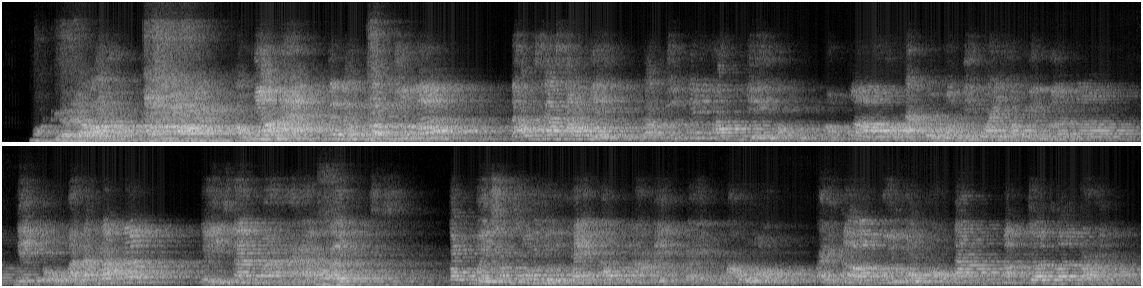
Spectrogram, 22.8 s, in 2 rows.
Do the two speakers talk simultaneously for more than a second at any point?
No

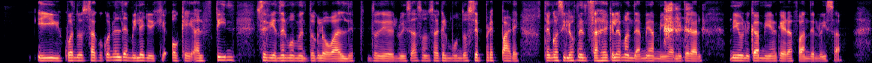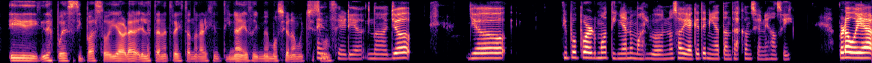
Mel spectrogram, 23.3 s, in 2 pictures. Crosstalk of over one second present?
No

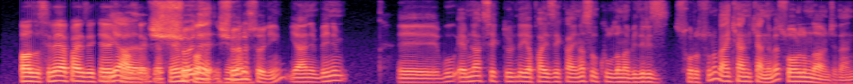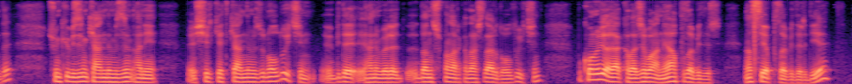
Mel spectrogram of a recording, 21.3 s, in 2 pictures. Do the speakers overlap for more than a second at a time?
Yes, from 1.3 s

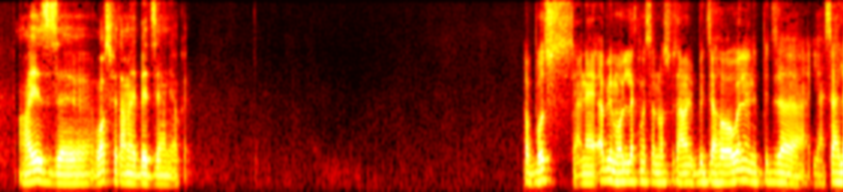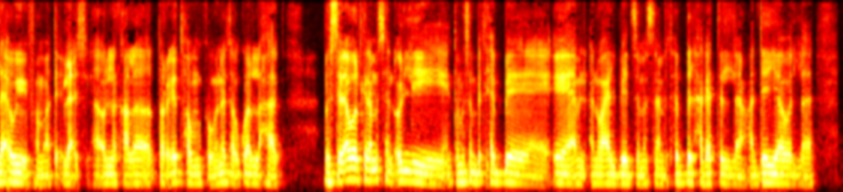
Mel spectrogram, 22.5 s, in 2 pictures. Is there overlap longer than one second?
No

